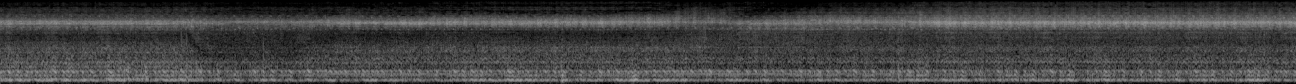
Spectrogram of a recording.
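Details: 2000 Honda Civic EX with rebuilt D16Y8 engine, mechanical timing appears dead on; uneven idle with thin high whine and faint irregular tapping up front, owner suspects cam pulley, timing tensioner or a bearing not rotating smoothly, unconfirmed.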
